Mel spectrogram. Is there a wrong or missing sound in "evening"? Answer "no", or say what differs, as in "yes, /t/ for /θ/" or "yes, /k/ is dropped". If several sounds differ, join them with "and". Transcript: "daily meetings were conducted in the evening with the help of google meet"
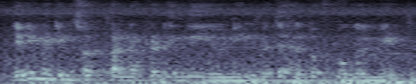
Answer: yes, /v/ is dropped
